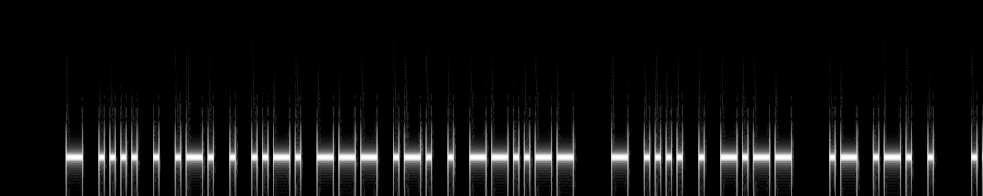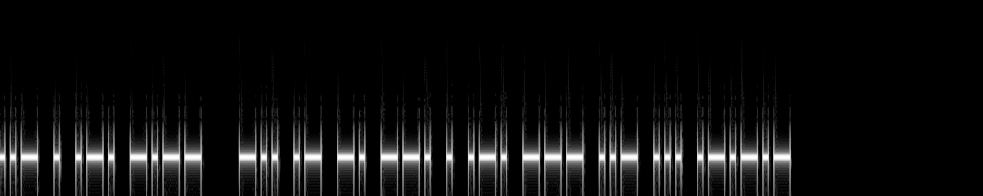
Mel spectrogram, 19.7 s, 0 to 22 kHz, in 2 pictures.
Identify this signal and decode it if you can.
Morse code, heard as a keyed tone, about 22 wpm, 700 Hz. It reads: THEREFORE, THEY ARE VERY DANGEROUS.
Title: Sentences from Top 1200 Words 22wpm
